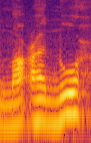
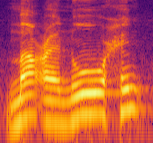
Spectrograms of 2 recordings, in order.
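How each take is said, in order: First: The word stops on a bare h sound. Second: The word ends with an -in sound. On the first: The reader stops here. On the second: The reader continues without stopping.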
